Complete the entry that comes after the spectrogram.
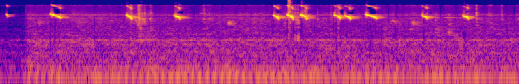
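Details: Small Java sparrow, described as a lively, persistent singer, recorded as a lure for bird trapping: short, very high, thin downslurred chirps, singly or in quick pairs, spaced irregularly over a steady low hum.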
